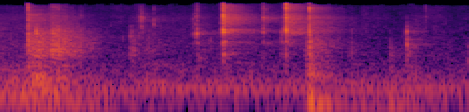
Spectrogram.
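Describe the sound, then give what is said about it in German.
Light tapping and clicking as something is written onto a list, like keys being pressed. The clicks come faint and irregular, with a few sharper ones in the middle, and no one speaks. “Warte, ich muss was auf meine Liste schreiben.”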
